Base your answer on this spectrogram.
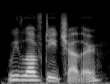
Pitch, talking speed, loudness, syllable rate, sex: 175 Hz, 215 wpm, -16 LUFS, 6.5 syllables/s, female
